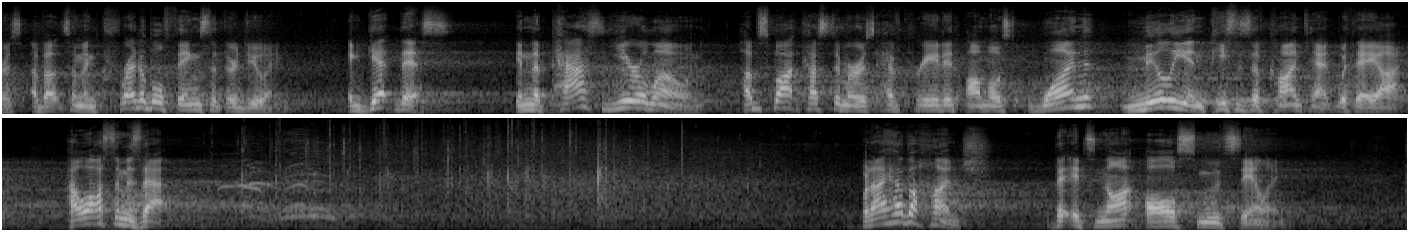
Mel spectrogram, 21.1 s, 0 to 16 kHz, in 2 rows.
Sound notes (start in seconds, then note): 12.1 audience cheering and clapping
